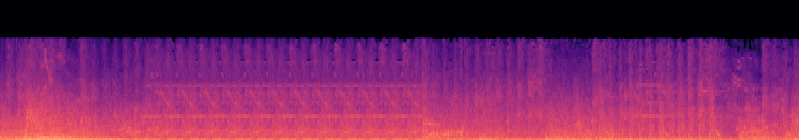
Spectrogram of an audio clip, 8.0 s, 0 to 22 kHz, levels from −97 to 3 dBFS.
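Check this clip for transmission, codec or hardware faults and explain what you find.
One fault is present, a broken-record loop from 1.82 s to 4.22 s. The likely cause is a player, encoder or stream stall, with the last buffered fragment being resent instead of new data. A 225 ms slice of sound repeats exactly, back to back, eleven times, giving a rapid stuttering rhythm of about four repeats per second. Whatever should have played across those 2.4 seconds never arrives, so the audio resumes at 4.22 s with that stretch missing.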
